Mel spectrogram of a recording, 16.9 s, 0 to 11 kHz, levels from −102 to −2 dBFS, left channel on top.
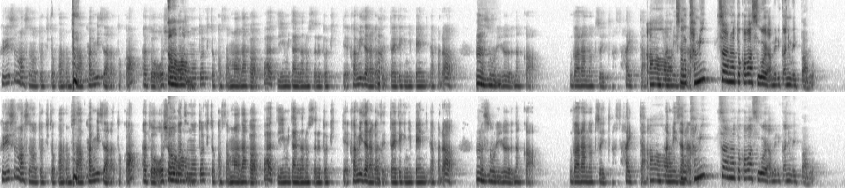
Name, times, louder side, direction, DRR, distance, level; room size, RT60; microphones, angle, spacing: voice 1, 0.0-6.6 6.9-9.1 9.6-10.7 11.4-13.0 13.3-13.9, right 4 dB, 70° right, 0.5 m, -30 dB
voice 2, 3.4-3.9 9.5-10.0 12.9-14.1 14.4-16.3, left 5 dB, 65° left, 0.4 m, -24 dB
12.0 x 5.0 x 6.3 m
head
